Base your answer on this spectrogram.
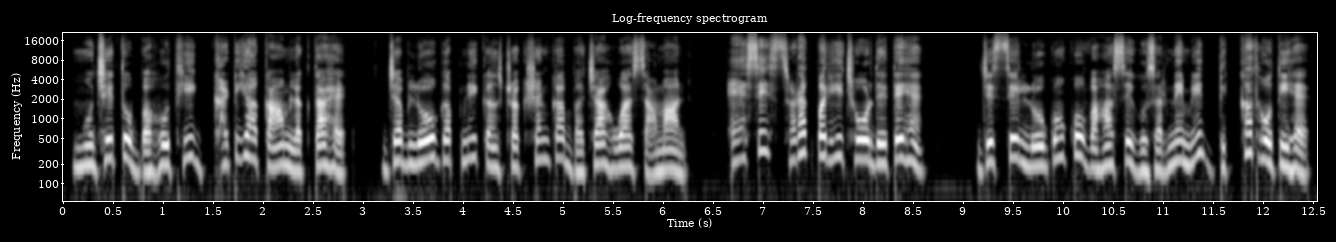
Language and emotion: Hindi, disgusted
